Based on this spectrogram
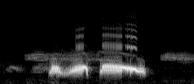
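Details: Decoy spotted dove call, played to provoke wild doves into cooing: a low hollow two-part coo, a short wavering note followed by a longer steady one, with faint softer notes before and after.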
